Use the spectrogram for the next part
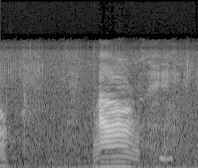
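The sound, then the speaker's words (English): An ocelot, a small wildcat, at a zoo in Belize gives a short, rough half-purr, half-growl rising out of a steady low rumble of background noise, a single fairly loud call lasting about half a second. “That half purr, half growl comes from an ocelot.”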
